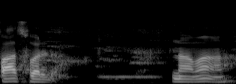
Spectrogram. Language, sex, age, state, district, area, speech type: Sanskrit, male, 30-45, Karnataka, Bangalore Urban, urban, spontaneous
